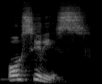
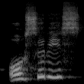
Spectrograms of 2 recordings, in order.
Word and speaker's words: ओसिरिस: एक तो एट the main God इज ओसिरिस। ओसिरिस, तो स्पेलिंग गलत हो गई है ओसिरिस की, आप थोड़ा ध्यान दीजिएगा आप सभी।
